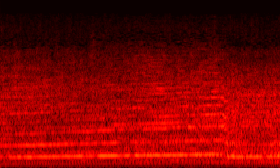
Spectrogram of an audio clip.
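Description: A BMW race car in a sim racing game at Suzuka drones steadily down a straight, its engine note holding high and even with a slight pitch shift near the end, no voices.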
